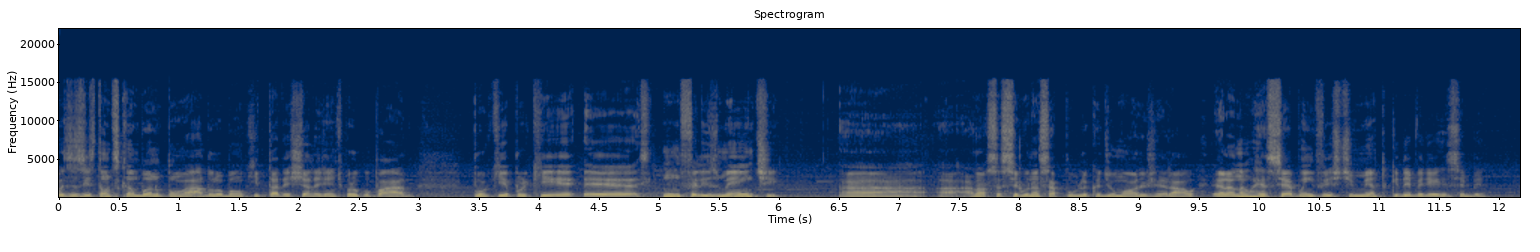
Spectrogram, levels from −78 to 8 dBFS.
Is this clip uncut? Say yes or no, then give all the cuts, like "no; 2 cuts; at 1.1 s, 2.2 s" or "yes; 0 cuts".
yes; 0 cuts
